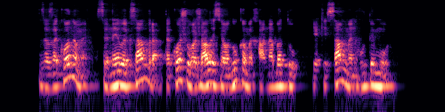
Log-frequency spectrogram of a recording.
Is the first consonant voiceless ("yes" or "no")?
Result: no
